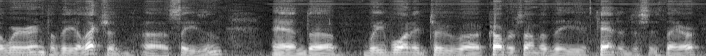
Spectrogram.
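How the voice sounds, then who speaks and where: A middle-aged man hosting a local candidate forum, talking haltingly with many "uh" fillers. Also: medium pitch, mellow. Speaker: talk show host.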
